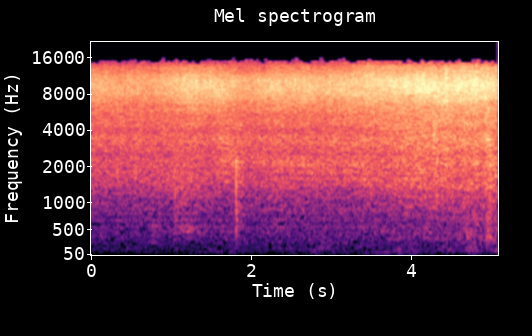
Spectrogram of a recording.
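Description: Sliced vegetables sizzling in hot oil in a nonstick wok as they are stir-fried with a wooden spatula: a steady frying hiss with one light tap about two seconds in.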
